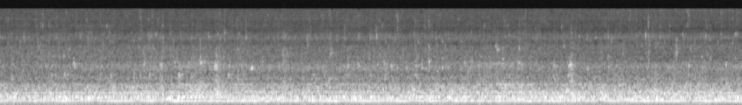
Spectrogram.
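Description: Reef aquarium's water circulation: a steady low hum with water trickling and small bubbly pops over it.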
